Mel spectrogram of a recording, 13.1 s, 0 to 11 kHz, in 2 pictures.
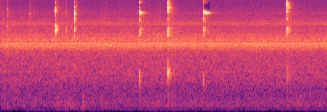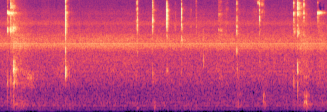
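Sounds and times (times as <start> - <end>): faint high-pitched whine: 0.0 - 13.0
computer mouse clicking: 9.2 - 13.0.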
